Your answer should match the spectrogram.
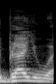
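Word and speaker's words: bloazioù: Alors ici, on prononce pas ce Z-là, hein, on dit blaiou.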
